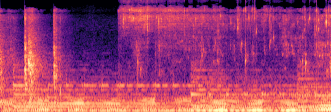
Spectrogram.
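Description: Water running and splashing into a cooking pot over salt, a steady liquid trickle with drips, close and moderately loud with no talking.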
